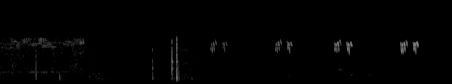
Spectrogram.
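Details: Female common quail (batair) calling in Pakistan, used as a lure in quail hunting. After a brief burst of noisy rustling, a series of paired short, sharp notes is repeated roughly every three quarters of a second.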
